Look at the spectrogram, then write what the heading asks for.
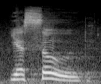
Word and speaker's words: Yesod: Yesod, foundation.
